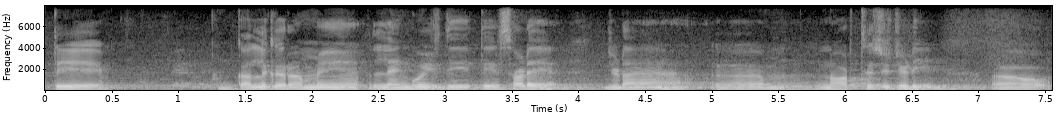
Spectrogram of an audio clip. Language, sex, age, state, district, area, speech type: Dogri, male, 18-30, Jammu and Kashmir, Udhampur, rural, spontaneous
